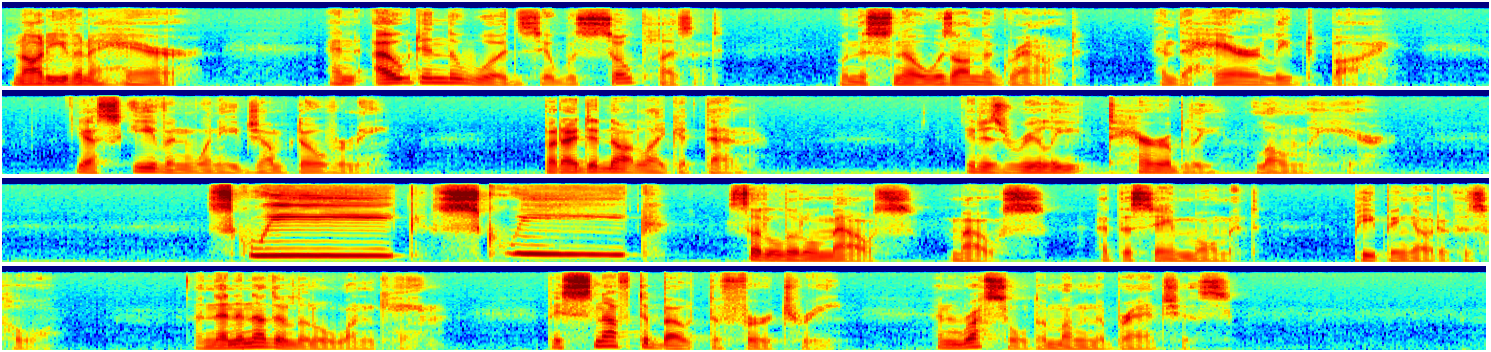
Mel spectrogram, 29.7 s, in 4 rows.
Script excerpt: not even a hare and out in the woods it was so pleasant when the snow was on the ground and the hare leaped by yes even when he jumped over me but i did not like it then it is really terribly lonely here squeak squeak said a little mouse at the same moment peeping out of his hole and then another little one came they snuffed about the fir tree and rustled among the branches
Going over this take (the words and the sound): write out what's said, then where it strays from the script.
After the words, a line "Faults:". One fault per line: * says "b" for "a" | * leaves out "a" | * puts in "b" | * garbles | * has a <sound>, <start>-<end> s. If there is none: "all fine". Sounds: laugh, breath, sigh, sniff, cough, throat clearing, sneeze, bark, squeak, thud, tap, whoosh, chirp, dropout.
not even a hare and out in the woods it was so pleasant when the snow was on the ground and the hare leaped by yes even when he jumped over me but i did not like it then it is really terribly lonely here squeak squeak said a little mouse mouse at the same moment peeping out of his hole and then another little one came they snuffed about the fir tree and rustled among the branches
Faults:
* puts in "mouse"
